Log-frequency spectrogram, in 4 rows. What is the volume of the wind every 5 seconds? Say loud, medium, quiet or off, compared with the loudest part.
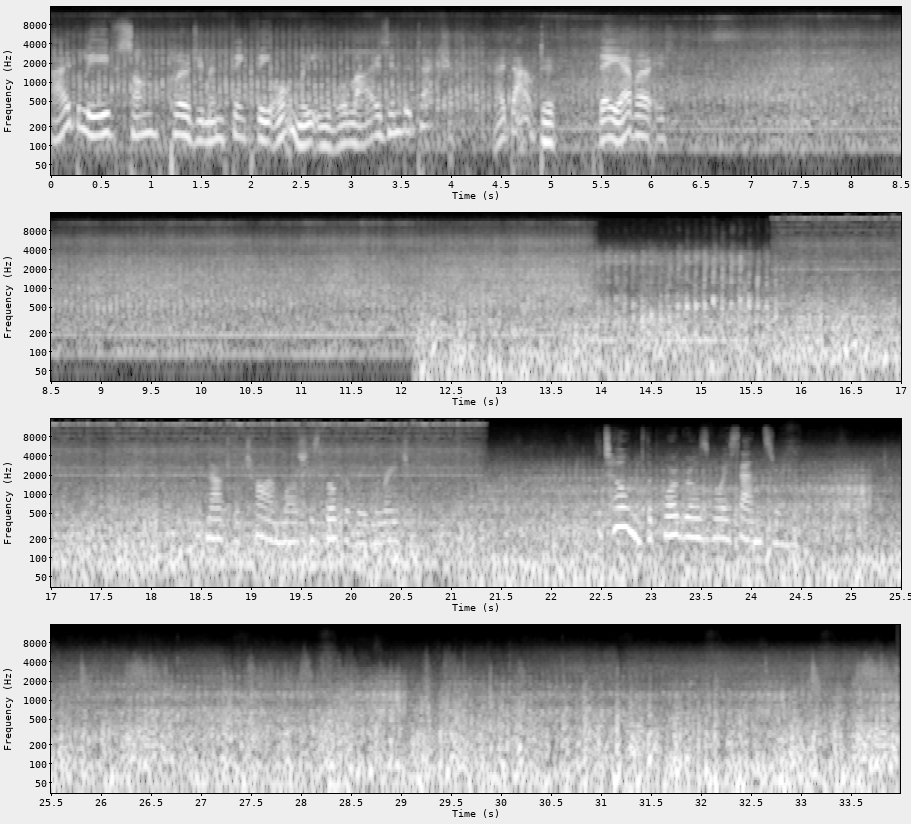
off, off, medium, medium, medium, loud, loud.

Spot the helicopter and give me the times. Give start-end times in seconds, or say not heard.
0.0-33.9.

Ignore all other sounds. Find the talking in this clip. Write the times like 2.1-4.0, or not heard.
0.0-6.2, 18.4-20.7, 22.5-24.6.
